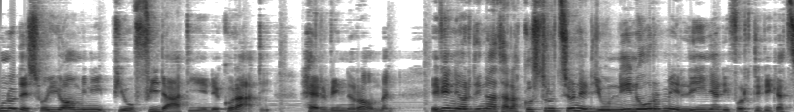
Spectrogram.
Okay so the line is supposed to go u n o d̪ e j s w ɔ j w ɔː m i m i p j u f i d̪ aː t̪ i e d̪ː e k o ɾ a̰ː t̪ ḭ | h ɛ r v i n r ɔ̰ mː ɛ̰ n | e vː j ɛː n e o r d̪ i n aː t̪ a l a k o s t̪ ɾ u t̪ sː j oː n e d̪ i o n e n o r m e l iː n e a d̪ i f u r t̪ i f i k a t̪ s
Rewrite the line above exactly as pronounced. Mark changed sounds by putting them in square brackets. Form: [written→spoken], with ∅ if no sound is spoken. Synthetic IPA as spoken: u n o d̪ e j s w ɔ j w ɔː m i [m→n] i p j u f i d̪ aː t̪ i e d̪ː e k o ɾ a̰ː t̪ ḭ | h ɛ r v i n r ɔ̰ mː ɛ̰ n | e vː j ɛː n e o r d̪ i n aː t̪ a l a k o s t̪ ɾ u t̪ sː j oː n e d̪ i [o→u] n e n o r m e l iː n e a d̪ i f [u→o] r t̪ i f i k a t̪ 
